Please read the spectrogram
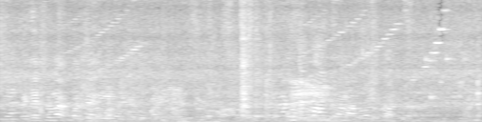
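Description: Chatter of people in a busy shop over a steady low hum. Near the end come faint, very high-pitched beeps from a TrackR Bravo Bluetooth tracker ringing to be found.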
